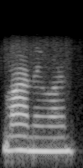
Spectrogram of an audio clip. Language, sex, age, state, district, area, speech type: Manipuri, female, 18-30, Manipur, Kakching, rural, conversation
